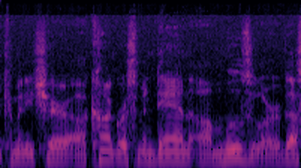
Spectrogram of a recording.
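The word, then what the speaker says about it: Meuser: Representative French Hill uh and oversight committee chair um um and oversight committee chair uh Congressman Dan Musler, that's how you say it, issued a final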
